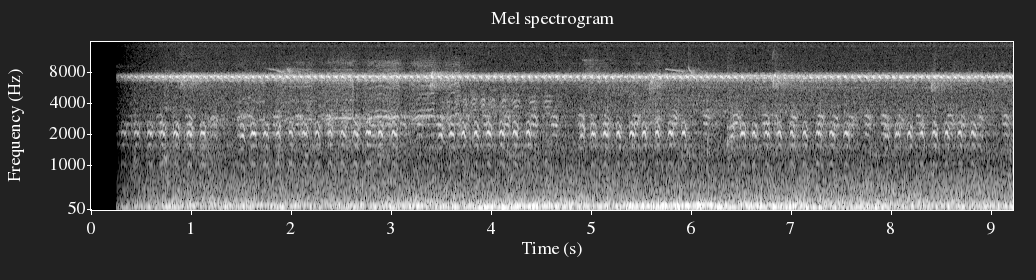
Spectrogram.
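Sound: birds chirping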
